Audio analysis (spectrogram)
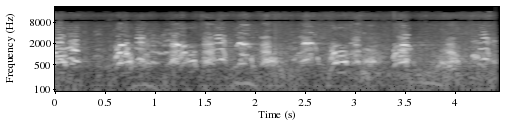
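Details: Jed, a tri colour male Border Collie near 7 years old, herding people on time at the farm; loud, bright barks come in a quick, uneven series, about two per second.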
